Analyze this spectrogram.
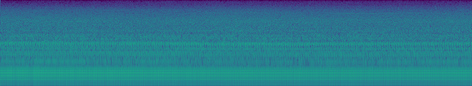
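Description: A small propeller plane's engine drones steadily inside the cockpit.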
